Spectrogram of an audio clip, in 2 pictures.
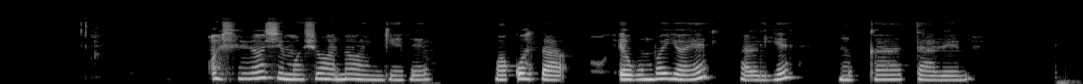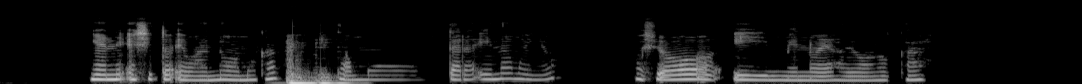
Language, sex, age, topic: Oshiwambo, female, 18-24, agriculture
